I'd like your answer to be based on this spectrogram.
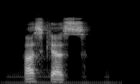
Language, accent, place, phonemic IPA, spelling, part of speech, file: French, France, Lyon, /ʁas.kas/, rascasse, noun, LL-Q150 (fra)-rascasse.wav
- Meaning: scorpionfish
